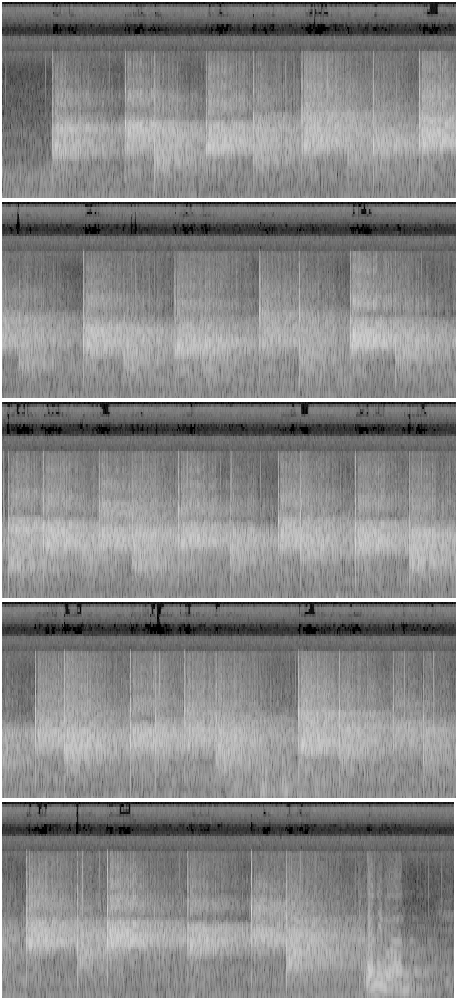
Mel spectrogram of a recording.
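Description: A group playing ping pong: light, sharp ball clicks bounce back and forth in a quick, steady rally rhythm for over twenty seconds, over a faint constant low hum.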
